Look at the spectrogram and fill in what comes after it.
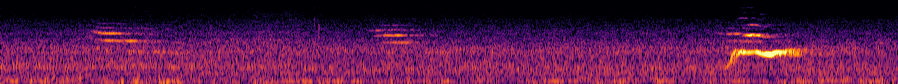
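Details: Five-week-old male kitten, one of five, vocalising while eating the big cats' dry food: two faint, thin mews, then one clearer, wavering meow near the end, over a steady background hum.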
